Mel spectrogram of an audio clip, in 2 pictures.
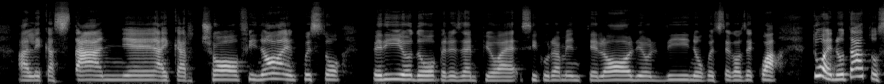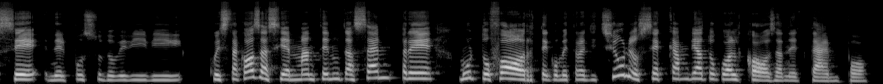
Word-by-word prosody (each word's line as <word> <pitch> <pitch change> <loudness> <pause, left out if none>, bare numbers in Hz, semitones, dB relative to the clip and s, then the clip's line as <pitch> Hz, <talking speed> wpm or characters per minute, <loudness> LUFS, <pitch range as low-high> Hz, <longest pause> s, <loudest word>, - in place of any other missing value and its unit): alle 195 0 -1
castagne, 210 +1 +2
ai 195 0 +1
carciofi, 210 +4 0
no, 250 +4 +4
e 240 - +2
in 210 - -4
questo 225 -1 -3 0.3
periodo, 220 -2 +2
per 195 -2 -7
esempio, 190 -1 -4
è 180 0 0
sicuramente 195 0 -6
l'olio, 200 0 +2
il 185 -1 -9
vino, 205 +1 -4
queste 200 +2 -7
cose 200 0 -4
qua; 205 -2 +4 0.3
tu 400 -1 +5
hai 360 - +8
notato 235 +5 +4
se 230 0 +3
nel 200 0 -4
posto 220 +1 -9
dove 200 -1 -6
vivi 200 0 -7 0.3
questa 225 +2 -2
cosa 290 0 +2
si 235 +1 0
è - - +3
mantenuta 235 +2 -1
sempre 285 +1 +1 0.3
molto 260 -1 -2
forte 235 -4 +5
come 215 0 -4
tradizione 220 - -3
o - - +1
se 245 +3 -3
è 240 - -20
cambiato 255 0 -2
qualcosa 215 -6 0
nel 180 -1 -8
tempo? 165 -1 -5
210 Hz, 150 wpm, -22 LUFS, 200-235 Hz, 0.3 s, hai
